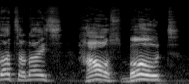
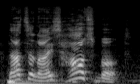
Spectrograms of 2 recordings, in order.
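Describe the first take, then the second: First: Both house and boat carry a stress. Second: Only one part of houseboat carries a stress. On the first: The speaker calls it wrong. "We don't say" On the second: The speaker calls it right. "We just have one accent"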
